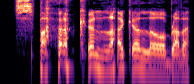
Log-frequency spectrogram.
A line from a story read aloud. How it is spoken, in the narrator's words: chuckled the mayor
